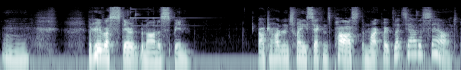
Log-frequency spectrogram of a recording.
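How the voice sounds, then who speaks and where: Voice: medium pitch, fairly quick. A game player giving playful let's play commentary and expressively reading the on-screen script aloud. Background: game music.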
